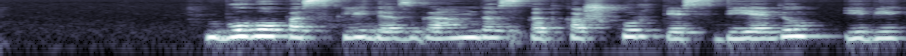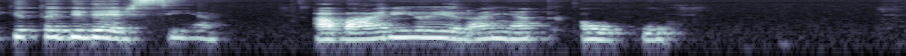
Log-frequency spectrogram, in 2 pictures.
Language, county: Lithuanian, Šiauliai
